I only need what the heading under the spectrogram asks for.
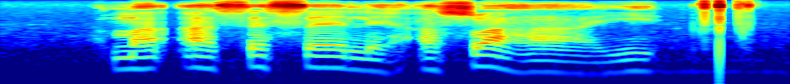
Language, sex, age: Tsonga, male, 26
